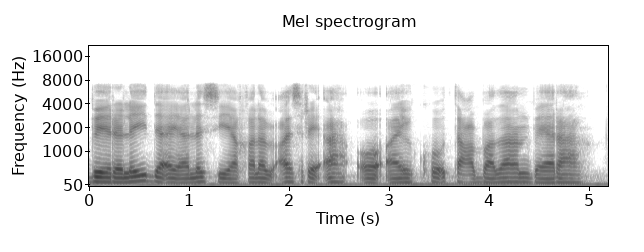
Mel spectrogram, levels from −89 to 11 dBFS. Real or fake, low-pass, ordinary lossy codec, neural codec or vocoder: real; 7.2 kHz; none; none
